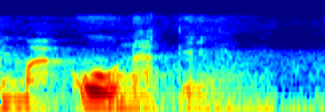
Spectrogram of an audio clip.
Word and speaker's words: ma'unah: Ya, ini membacanya, tulisannya kalau orang tidak terbiasa bacanya sama, itu ma'unah. Sebenarnya yang pertama, nuzilatul ma'unatu ala qadril ma'unati.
